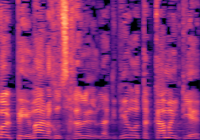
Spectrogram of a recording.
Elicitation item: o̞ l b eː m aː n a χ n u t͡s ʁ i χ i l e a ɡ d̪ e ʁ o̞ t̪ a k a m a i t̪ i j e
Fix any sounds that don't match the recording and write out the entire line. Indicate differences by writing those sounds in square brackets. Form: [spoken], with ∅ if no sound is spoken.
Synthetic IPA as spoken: o̞ l [p] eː m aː n a χ n u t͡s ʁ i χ i l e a ɡ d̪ [i] ʁ o̞ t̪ a k a m a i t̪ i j e

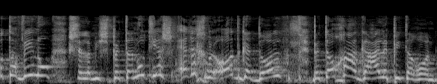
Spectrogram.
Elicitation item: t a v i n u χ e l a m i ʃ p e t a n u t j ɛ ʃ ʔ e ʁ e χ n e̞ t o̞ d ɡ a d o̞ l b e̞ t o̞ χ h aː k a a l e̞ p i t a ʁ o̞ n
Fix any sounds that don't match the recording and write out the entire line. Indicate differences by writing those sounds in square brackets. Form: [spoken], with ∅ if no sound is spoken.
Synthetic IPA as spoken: t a v i n u [ʃ] e l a m i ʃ p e t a n u t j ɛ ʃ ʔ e ʁ e χ [m] e̞ [ʔ] o̞ d ɡ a d o̞ l b e̞ t o̞ χ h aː [ɡ] a a l e̞ p i t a ʁ o̞ n

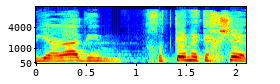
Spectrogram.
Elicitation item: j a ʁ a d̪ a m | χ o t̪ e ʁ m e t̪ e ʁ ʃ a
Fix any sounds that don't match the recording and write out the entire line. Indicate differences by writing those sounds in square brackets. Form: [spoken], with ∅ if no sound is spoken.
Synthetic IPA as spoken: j a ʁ a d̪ [i] m | χ o t̪ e [∅] m e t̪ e [χ] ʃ [e]

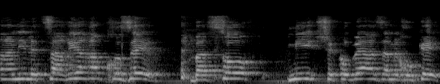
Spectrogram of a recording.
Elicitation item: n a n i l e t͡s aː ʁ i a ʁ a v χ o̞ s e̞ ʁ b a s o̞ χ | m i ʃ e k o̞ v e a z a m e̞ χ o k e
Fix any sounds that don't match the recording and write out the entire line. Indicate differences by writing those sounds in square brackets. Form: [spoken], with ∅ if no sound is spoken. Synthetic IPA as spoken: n a n i l e t͡s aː ʁ i a ʁ a v χ o̞ [z] e̞ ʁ b a s o̞ [f] | m i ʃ e k o̞ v e a z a m e̞ χ o k e

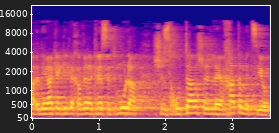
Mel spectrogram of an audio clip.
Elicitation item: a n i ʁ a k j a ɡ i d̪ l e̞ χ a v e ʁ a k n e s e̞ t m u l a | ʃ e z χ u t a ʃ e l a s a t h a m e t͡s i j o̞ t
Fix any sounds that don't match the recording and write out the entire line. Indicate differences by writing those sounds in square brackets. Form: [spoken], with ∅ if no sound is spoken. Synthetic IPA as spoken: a n i ʁ a k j a ɡ i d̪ l e̞ χ a v e ʁ a k n e s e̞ t m u l a | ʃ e z χ u t a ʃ e l a [χ] a t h a m e t͡s i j o̞ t

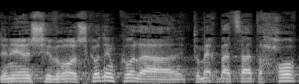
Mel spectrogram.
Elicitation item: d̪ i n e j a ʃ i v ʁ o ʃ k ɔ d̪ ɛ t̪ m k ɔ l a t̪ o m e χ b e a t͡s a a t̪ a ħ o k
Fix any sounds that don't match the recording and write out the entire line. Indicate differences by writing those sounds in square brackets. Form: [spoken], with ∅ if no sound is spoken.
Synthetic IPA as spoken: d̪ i n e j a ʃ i v ʁ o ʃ k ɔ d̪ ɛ [∅] m k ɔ l a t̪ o m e χ b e a t͡s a a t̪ a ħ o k

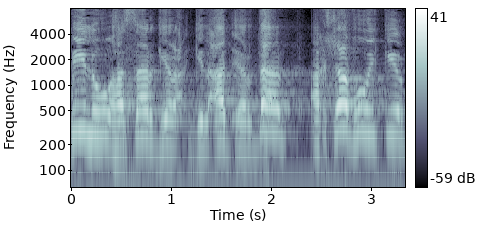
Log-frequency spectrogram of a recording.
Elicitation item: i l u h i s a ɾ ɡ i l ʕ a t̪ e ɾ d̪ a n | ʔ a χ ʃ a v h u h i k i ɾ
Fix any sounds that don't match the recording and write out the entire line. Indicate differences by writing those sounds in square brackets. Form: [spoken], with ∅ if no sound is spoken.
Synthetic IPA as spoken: i l u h [a] s a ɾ ɡ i l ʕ a [d̪] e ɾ d̪ a n | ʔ a χ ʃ a v h u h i k i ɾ

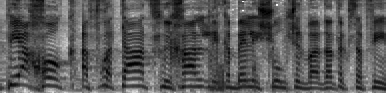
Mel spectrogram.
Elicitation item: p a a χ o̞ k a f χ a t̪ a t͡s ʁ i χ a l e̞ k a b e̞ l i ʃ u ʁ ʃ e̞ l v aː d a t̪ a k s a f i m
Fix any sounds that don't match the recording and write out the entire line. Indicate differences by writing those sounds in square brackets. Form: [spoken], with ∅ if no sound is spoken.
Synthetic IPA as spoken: p [i] a χ o̞ k a f [ʁ] a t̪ a t͡s ʁ i χ a l e̞ k a b e̞ l i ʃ u ʁ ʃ e̞ l v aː d a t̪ a k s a f i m

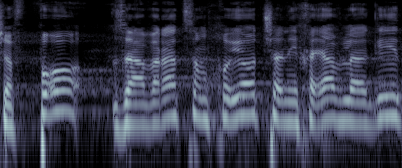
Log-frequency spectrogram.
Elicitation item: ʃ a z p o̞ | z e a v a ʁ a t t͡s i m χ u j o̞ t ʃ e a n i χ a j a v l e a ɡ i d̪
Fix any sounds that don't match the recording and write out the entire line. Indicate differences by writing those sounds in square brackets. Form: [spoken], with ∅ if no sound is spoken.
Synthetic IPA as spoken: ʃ a [v] p o̞ | z e a v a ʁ a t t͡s [a] m χ u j o̞ t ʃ e a n i χ a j a v l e a ɡ i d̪

